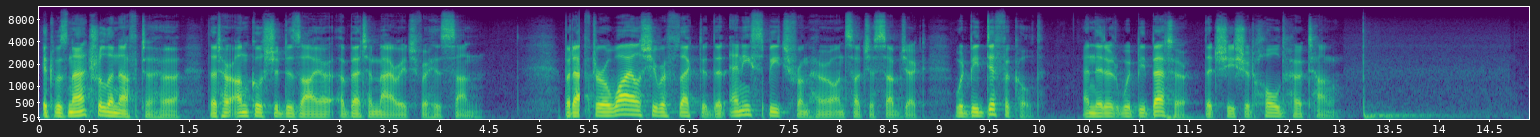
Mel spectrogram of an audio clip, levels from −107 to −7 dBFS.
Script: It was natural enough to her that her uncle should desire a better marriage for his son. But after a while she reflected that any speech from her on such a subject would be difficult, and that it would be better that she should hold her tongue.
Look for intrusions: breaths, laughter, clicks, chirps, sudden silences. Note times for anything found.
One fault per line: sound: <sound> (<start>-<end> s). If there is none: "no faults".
sound: dropout (5.4-5.5 s)
sound: thud (13.2-14.5 s)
